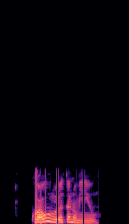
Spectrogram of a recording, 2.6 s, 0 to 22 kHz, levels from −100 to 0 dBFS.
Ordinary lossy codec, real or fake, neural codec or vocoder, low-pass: Opus, 64 kbps; real; none; 5.4 kHz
